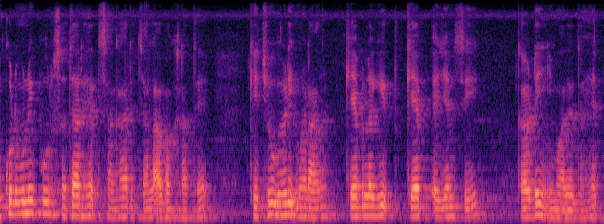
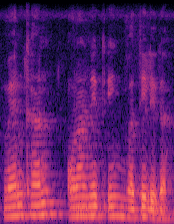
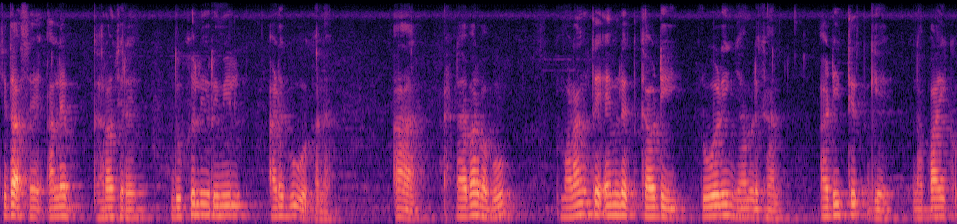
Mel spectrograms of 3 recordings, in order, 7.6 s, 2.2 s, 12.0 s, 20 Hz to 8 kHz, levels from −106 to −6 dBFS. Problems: none marked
